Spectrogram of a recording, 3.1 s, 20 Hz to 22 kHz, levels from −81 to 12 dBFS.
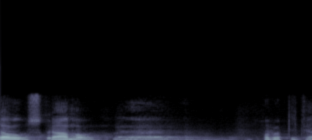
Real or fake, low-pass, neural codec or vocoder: fake; 7.2 kHz; codec, 16 kHz, 0.5 kbps, FunCodec, trained on Chinese and English, 25 frames a second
